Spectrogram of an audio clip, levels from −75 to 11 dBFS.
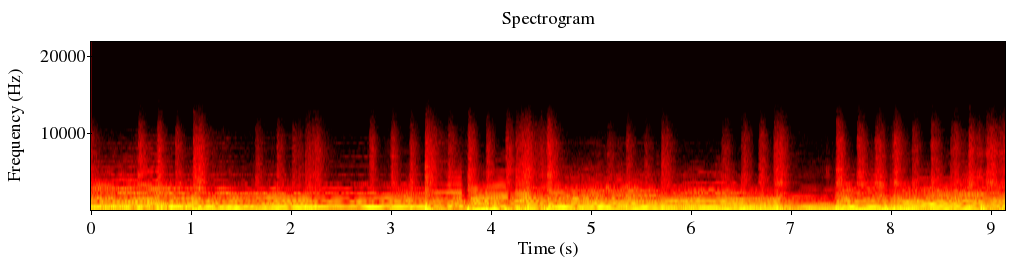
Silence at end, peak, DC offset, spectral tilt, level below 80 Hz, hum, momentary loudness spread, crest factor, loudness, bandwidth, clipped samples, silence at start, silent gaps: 0 s; 0 dBFS; under 0.1%; -5.5 dB/octave; -62 dBFS; none; 3 LU; 16 dB; -15 LUFS; 11.5 kHz; under 0.1%; 0 s; none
